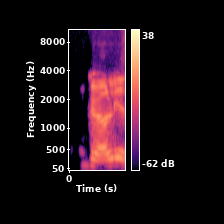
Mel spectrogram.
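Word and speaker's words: Goerli: just we started early that girly that's how we pronounce it was was pantheon and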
